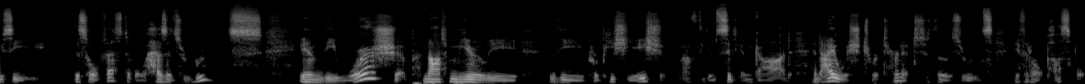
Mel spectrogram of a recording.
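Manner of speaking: soft, posh, formal voice. Voicing the hermit addressing the players in an actual-play game: Brother Umber, posh hermit voice. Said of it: "Character I described last time as a posh hermit, / Character I described last time as a posh hermit, so with it wearing a, you know, sort of loose-fitting, monocolored robe without really anything in".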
